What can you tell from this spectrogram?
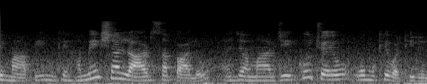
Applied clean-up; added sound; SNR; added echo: none; none; none; none.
